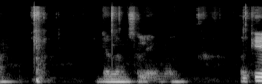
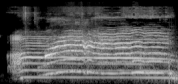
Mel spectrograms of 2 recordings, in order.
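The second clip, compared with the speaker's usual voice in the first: pained giant cry; 9 dB louder than usual. Acted. Giant's eye poked.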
